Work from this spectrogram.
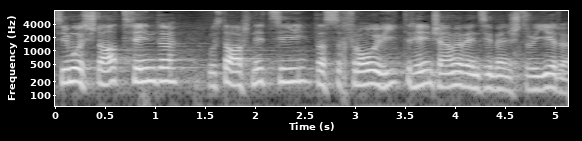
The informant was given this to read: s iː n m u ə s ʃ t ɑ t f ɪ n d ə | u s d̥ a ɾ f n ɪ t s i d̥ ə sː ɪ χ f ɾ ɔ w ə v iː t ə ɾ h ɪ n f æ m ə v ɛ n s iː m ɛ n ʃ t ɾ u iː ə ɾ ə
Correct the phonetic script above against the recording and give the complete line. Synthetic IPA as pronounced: s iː m u ə s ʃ t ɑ t f ɪ n d ə | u s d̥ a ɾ f n ɪ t s iː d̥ ɑ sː ɪ χ f ɾ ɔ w ə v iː t ə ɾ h ɪ n ʃ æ m ə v ɛ n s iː m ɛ n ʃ t ɾ u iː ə ɾ ə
